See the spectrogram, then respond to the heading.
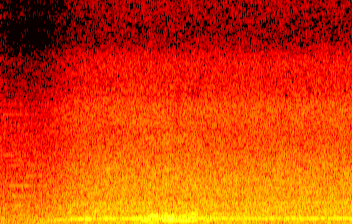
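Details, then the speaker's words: Jawa Classic motorcycle with overheating, radiator fan not working, after diagnostic-tool and multimeter checks: fan now switched on, steady even mid-pitched whir over soft hum, no rattle or wobble; radiator fan fault fixed. "जैसे ही हम यहां पंखा चालू करते हैं। यह देखो। हमारा पंखा चलने लगा है।"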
